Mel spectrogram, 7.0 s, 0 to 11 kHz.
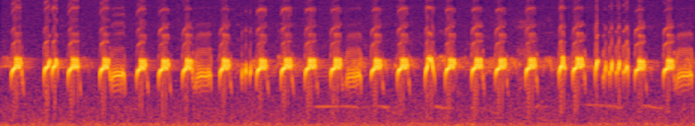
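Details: European bee-eater colony of roughly 20 to 30 birds at an apiary in Corte Franca, recorded by a trail camera; a dense, continuous stream of short, rolling, liquid calls, several birds overlapping, about four calls a second.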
